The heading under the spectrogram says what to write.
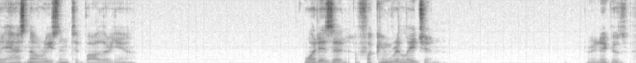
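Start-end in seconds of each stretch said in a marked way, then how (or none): none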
